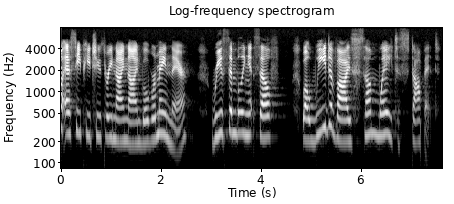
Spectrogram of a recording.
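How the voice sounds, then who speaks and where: A woman playing a grave research official, delivering a solemn, measured dramatic briefing. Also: fairly high pitch, dull audio. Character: grave female research official briefing on a doomsday alien threat. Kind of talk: dramatic scripted monologue.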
